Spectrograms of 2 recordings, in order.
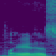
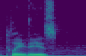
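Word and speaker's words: Pleiades: video on this where I call it platus and then I get nagged at for calling it that because well that's kind of how that's spelled but it's actually plees so plees it's actually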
